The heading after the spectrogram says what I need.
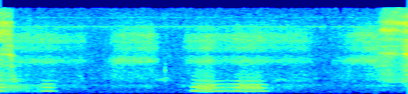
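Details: A sleeping baby girl, with a little milk around her lips, snoring softly: squeaky, whistling snores on her breaths over background room hiss; light infant snoring.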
